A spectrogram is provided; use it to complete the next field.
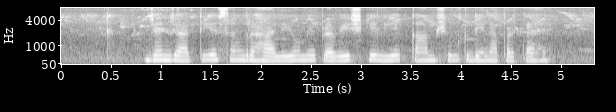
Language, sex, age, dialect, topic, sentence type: Hindi, female, 18-24, Awadhi Bundeli, banking, statement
